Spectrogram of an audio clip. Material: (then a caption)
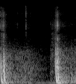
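Paper, cardboard. A used engine air filter from a Ford Flex EcoBoost, with paper pleats and a cardboard frame, is tapped lightly against something twice to knock out trapped dirt, making two dull, low thuds with a brief rattle of debris falling out. The cardboard frame makes the taps sound harsher than they are. The filter is judged not dirty enough to replace and is reused.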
